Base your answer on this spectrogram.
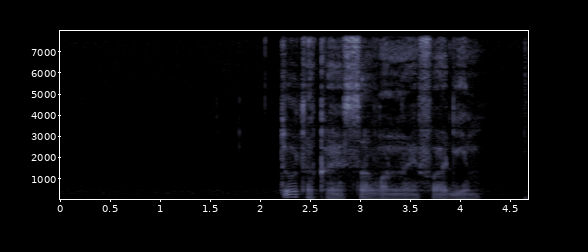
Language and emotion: Russian, sad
